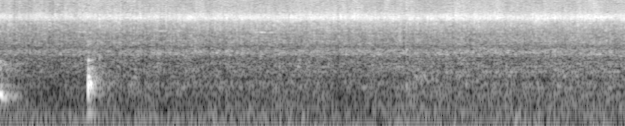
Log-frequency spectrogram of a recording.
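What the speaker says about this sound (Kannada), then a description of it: "ಚೆನ್ನಾಗಿ ಒಂದು ಐದು ನಿಮಿಷ ಈ ಥರ ಅದನ್ನು ನೀಟಾಗಿ ಎಲ್ಲ ಹೊಂದ್ಕೊಳ್ಳೋ ರೀತಿ ಫ್ರೈ ಮಾಡ್ಕೊಳ್ಳಿ" Mixed vegetables and fenugreek leaves fry in a pan for pulao, giving a faint, steady sizzling hiss with one brief clink of a utensil near the start.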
